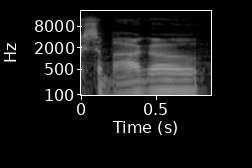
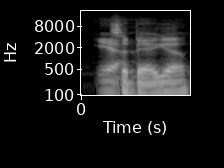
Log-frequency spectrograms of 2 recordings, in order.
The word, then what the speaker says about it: Sebago: We stayed at a compound off of is it Lake Sabago? Yep. Sebago. Sebago. Yeah.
